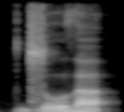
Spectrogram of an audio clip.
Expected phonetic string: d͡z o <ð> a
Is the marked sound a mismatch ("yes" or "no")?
no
